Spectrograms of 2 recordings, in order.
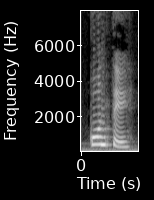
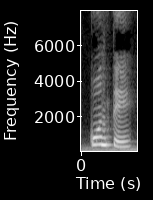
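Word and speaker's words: compter: pronunciation with neither pronounce em nor P the pronunciation is Ponte Ponte Colt a means to count next is this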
